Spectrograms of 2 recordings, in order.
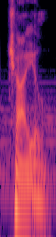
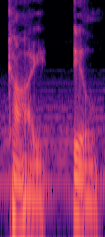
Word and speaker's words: chayil: But the way it sounds in Hebrew is closer to kai-il. Two syllables with a soft breath at the front and a quiet landing at the end.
